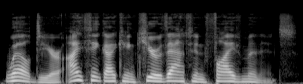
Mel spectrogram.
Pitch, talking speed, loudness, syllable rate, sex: 135 Hz, 220 wpm, -17 LUFS, 4.5 syllables/s, male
